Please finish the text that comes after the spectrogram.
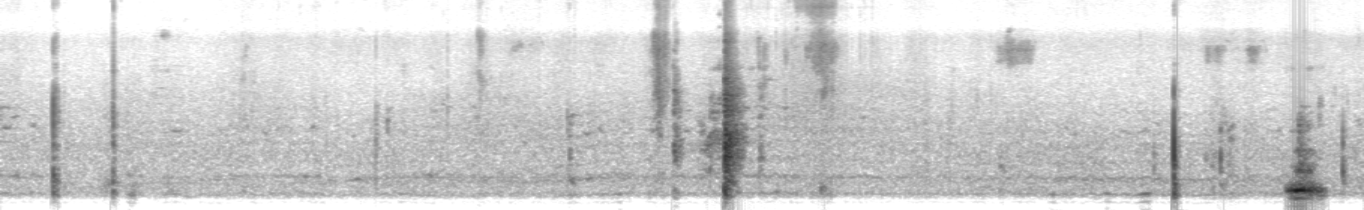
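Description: Honeybees buzz quietly while a cutout colony is moved into a new hive, a faint steady drone broken by several close, louder buzzing passes and sudden sharp bursts.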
